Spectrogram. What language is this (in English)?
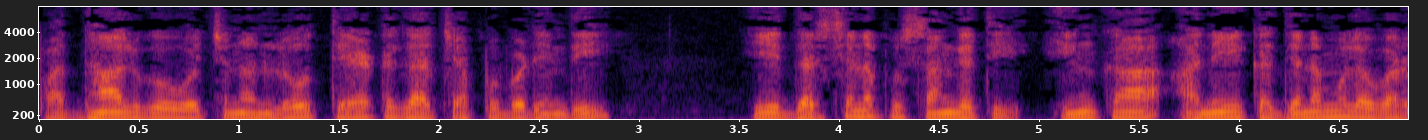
Telugu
